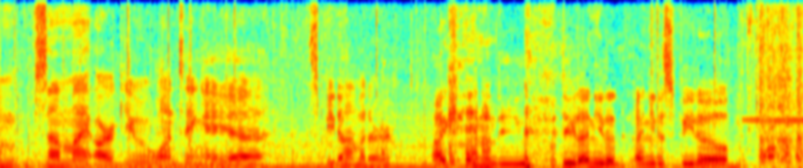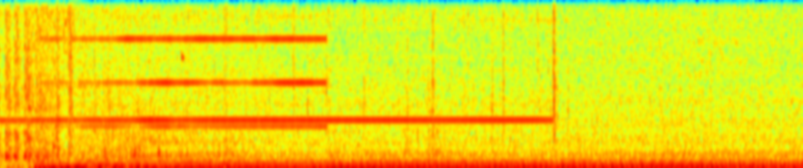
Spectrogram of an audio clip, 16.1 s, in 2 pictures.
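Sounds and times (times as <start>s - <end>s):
car engine starting and idling: 0.0s - 16.0s
high electronic tone: 7.4s - 13.6s.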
